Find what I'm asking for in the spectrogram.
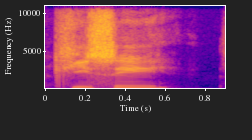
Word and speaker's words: Qissi: Q-I-S-S-I. – Okay. – Kissi, is how you say that, I imagine?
